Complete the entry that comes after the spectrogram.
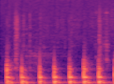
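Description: Knuckles knock eight times in a steady rhythm on a drywall wall, moving along from over a stud to the space between studs. Each knock is a short, low, dull thud that dies away quickly. The knocks sound hollow, marking a wall cavity between the studs.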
